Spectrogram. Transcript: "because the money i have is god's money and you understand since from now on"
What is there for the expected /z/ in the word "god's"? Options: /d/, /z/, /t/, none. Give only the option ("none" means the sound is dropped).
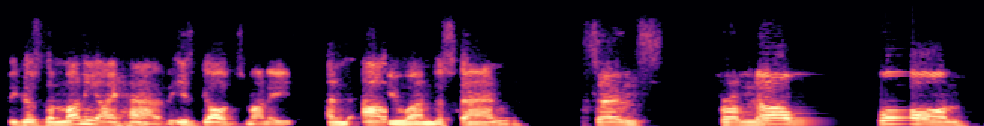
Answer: /z/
